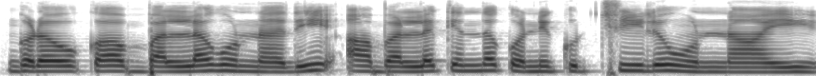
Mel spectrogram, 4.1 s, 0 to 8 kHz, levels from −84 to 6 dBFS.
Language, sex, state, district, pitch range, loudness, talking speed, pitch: Telugu, female, Telangana, Hyderabad, 195-220 Hz, -14 LUFS, 145 wpm, 205 Hz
